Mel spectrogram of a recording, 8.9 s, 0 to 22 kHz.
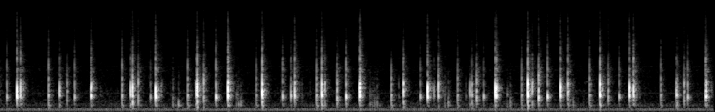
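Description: Long dark nails of both hands tap rapidly on the top of a closed Earl Grey tea box made of thin printed cardboard, about 20 cm long and likely full of tea bags, resting on a wooden table. The result is a quick, uneven patter of short, dry, hollow taps that die away instantly, centered in the midrange with crisp high clicks, over a faint steady low hum.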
